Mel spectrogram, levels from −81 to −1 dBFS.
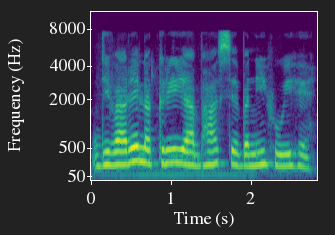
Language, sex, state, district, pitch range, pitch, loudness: Hindi, female, Arunachal Pradesh, Lower Dibang Valley, 195-230 Hz, 220 Hz, -15 LUFS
